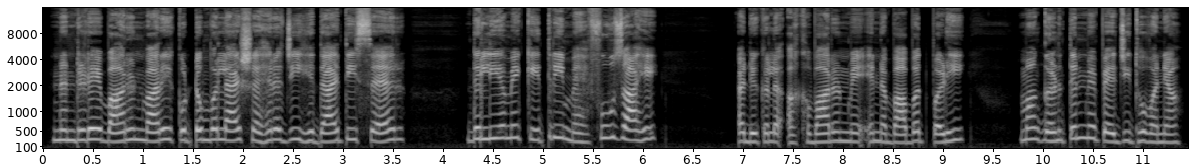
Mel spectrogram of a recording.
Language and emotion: Sindhi, fearful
